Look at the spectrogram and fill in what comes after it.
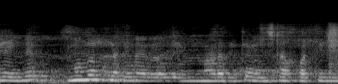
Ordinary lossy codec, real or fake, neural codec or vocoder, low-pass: none; fake; autoencoder, 48 kHz, 32 numbers a frame, DAC-VAE, trained on Japanese speech; 7.2 kHz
